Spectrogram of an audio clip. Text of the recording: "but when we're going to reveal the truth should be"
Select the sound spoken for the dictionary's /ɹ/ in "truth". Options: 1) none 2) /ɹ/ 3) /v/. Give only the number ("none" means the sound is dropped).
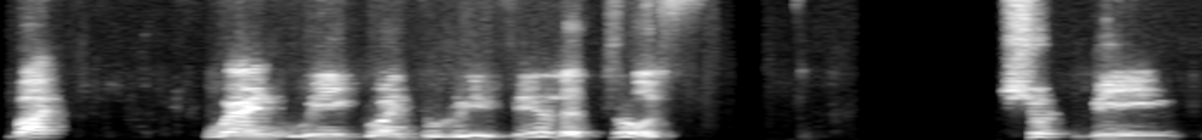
2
